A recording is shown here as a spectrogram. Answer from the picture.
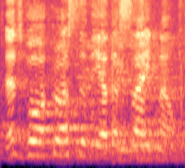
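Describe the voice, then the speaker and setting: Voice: medium pitch, fast, heavy background noise. Echoey cave tour guide, distant. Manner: instructive, repeats directions to a group. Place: inside a dark cave.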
